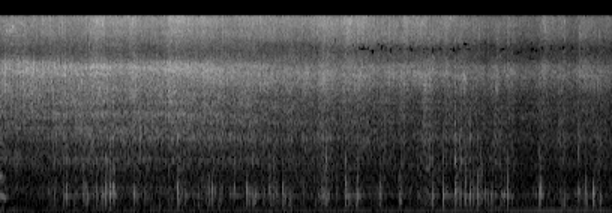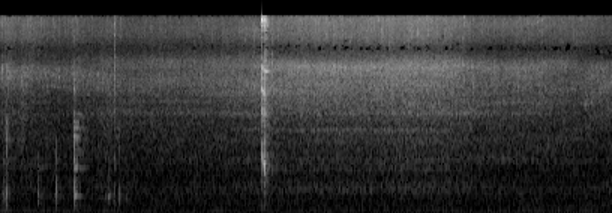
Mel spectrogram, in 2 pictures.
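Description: Chopped tomatoes and onions frying in an aluminium pot, sizzling steadily while a wooden spoon stirs them, with many short knocks and scrapes of the spoon on the pot for the first ten seconds or so. One sharp click comes about two thirds of the way in.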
